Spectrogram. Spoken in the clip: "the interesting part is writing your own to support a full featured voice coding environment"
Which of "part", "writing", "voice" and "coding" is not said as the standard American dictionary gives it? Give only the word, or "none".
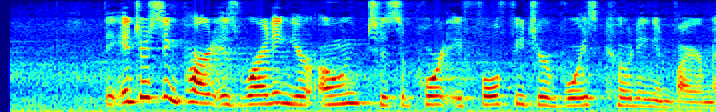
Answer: none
